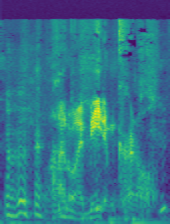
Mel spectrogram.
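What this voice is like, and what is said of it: Solid Snake video game voice. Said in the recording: “that was a really good Solid Snake impression.”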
